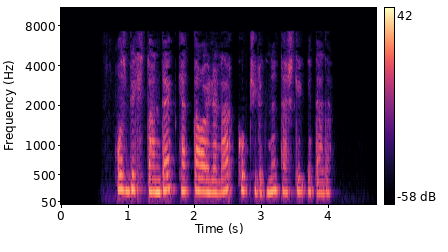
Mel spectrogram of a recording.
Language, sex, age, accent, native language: Uzbek, female, 35+, Toshkent shahri, Uzbek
